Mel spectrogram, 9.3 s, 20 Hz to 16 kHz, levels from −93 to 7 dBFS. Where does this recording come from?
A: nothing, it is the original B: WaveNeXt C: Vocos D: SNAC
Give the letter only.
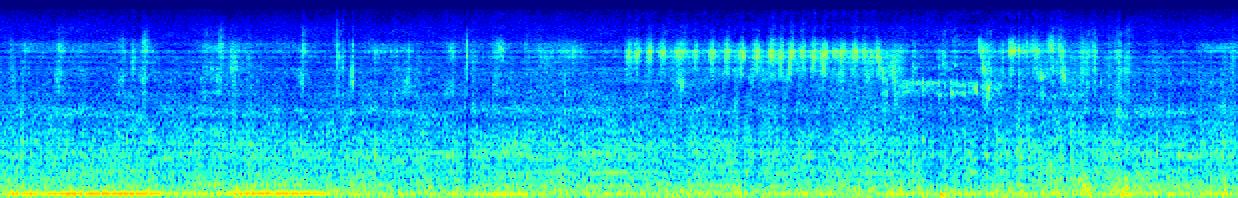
D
